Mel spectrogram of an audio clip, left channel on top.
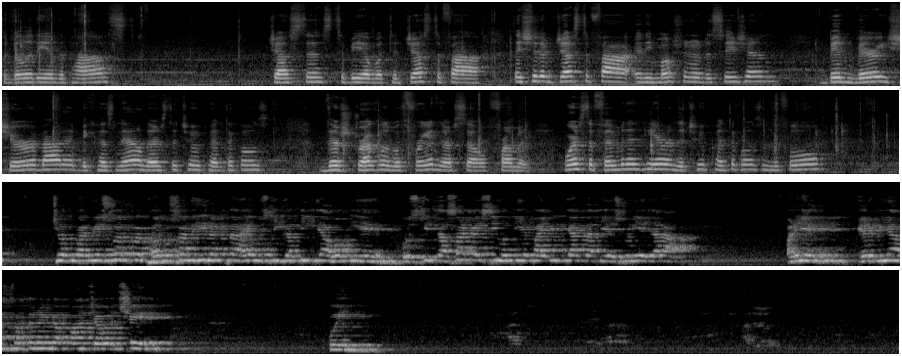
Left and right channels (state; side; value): different; both; correlation 0.00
